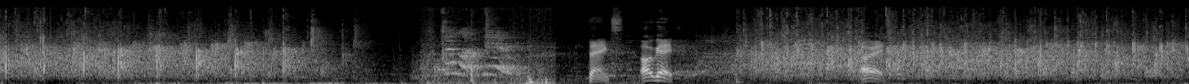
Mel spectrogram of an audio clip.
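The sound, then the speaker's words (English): An audience breaks into sustained applause, dense clapping that fades briefly while a voice speaks a few words, then the crowd claps again steadily and loudly. “You may now applaud.”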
